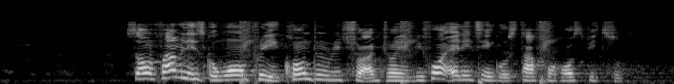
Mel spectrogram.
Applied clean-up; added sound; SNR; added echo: none; Thump, thud; 20 dB; reverberation time 0.8 s.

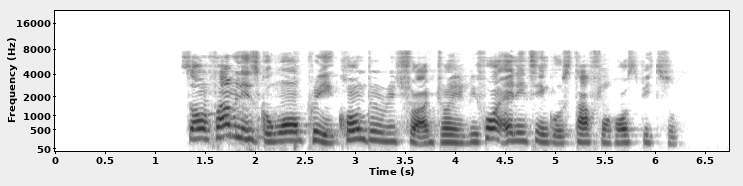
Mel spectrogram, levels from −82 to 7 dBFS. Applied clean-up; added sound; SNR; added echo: neural mask model DeepFilterNet 3.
